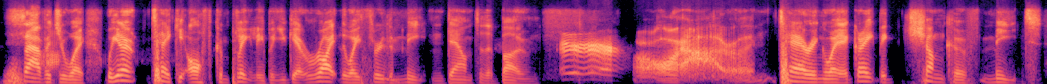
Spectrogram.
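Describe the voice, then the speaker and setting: A man's voice: medium pitch, animated, moderate pace, a bit bright, dry recording. Male game master, close and dry. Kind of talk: casual tabletop game narration.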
